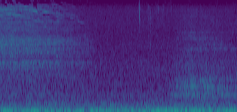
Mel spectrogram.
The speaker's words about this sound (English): And now we're going to breathe. And the deeper we breathe,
